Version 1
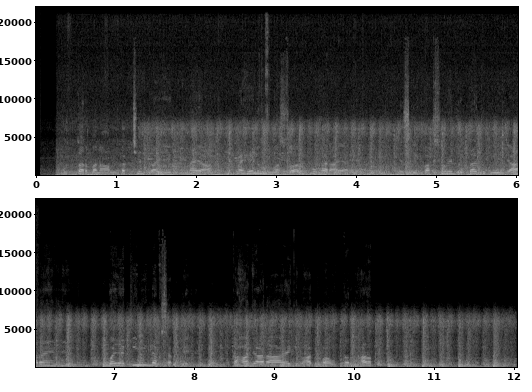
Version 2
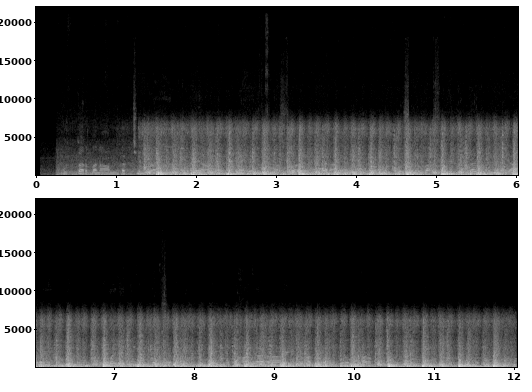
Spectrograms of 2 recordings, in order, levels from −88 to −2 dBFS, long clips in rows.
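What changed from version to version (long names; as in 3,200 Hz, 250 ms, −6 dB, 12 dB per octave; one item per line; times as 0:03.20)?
first sound: add high-pass filter 180 Hz 6 dB per octave
second sound +12.0 dB
master: add bass and treble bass +8 dB, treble −13 dB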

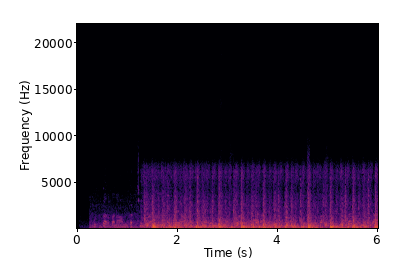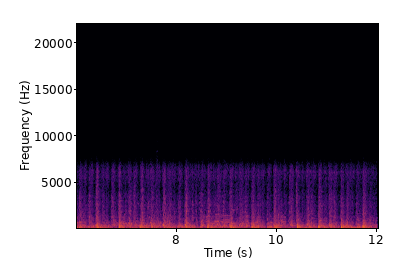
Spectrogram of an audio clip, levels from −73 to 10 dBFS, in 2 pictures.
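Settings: nothing changed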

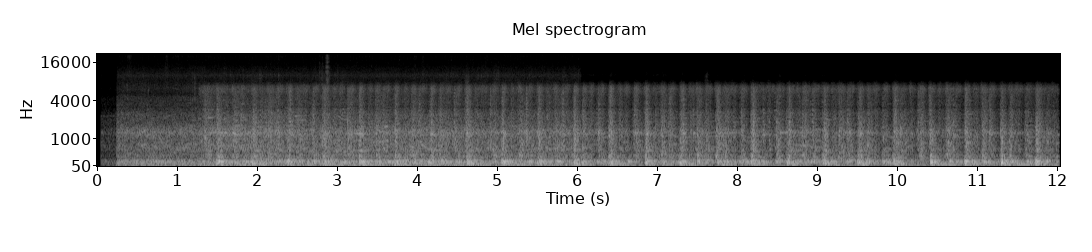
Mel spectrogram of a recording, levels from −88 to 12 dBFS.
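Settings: speech −7.5 dB
first sound +10.5 dB
master: add thirty-one-band graphic EQ 200 Hz +5 dB, 315 Hz −10 dB, 500 Hz −7 dB, 1,250 Hz +7 dB, 3,150 Hz −6 dB, 10,000 Hz +10 dB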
